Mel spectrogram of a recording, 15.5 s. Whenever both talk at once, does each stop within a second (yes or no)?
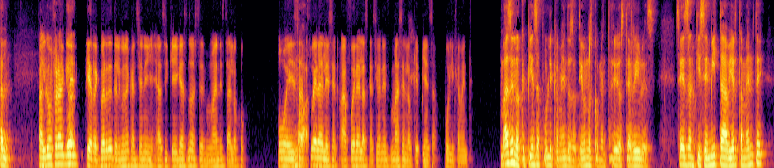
yes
